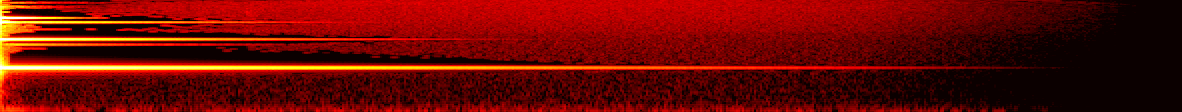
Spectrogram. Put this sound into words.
children instrument toy xylophone
children, instrument, toy, xylophone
